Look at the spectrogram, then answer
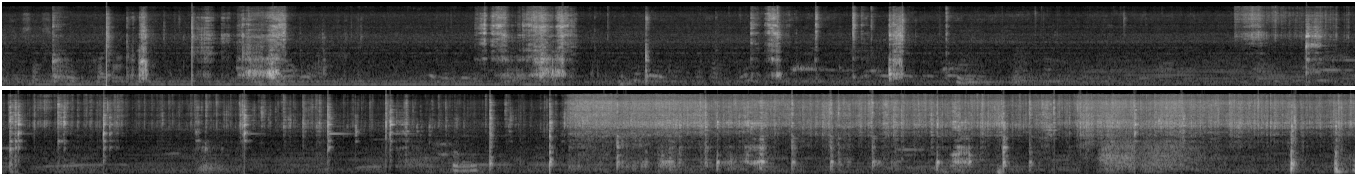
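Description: Food stirred and frying in a pan at home, with scraping utensil strokes and clinks of cutlery on cookware coming in bursts, then a loud steady sizzle taking over near the end, close by with no talking.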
